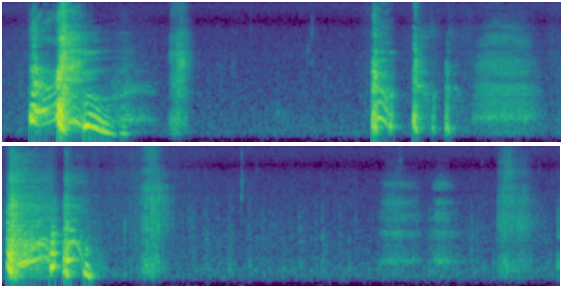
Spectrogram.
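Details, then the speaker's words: Person sneezing from a tickling nose: two loud, explosive sneezes with sharp intake breaths before them, followed by sniffing and quieter breathing. "my nose is tickling and tickling and tickling oh I've got to sneeze one more time bless me piss me"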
